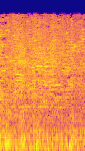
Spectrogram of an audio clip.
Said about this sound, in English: Watch out for the glass as we break the skylight.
